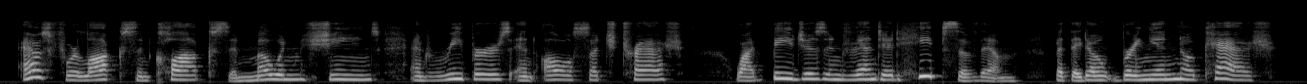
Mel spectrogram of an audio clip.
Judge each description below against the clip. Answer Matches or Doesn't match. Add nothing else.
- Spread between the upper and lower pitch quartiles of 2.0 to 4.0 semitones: Matches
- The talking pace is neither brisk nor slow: Doesn't match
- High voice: Matches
